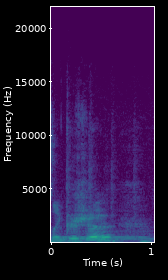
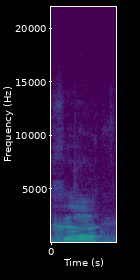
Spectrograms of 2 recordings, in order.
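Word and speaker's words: ج: So the jim is pronounced as je, but in Egyptian Arabic it's pronounced g, and also y, and sometimes it's just a g.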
